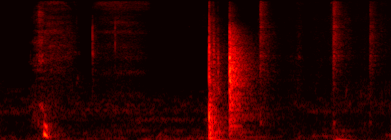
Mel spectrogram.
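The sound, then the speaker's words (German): A die drops and clatters onto a hard surface: one soft knock, then a louder cluster of bouncing clacks, and a final hard thunk, with no talking. “Mein Würfel ist runtergefallen.”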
